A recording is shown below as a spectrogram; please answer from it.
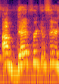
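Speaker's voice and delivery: usual speaking voice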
